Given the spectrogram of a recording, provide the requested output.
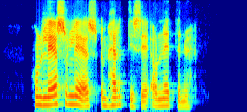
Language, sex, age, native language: Icelandic, female, 20-29, Icelandic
